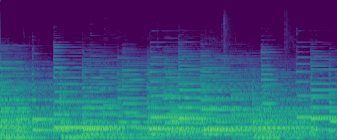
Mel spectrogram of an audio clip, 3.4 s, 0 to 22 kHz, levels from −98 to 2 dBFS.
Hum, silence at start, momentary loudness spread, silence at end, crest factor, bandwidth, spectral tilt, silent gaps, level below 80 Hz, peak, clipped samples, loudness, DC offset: none; 0 s; 3 LU; 0 s; 14 dB; 6.2 kHz; -9.5 dB/octave; none; -40 dBFS; -12 dBFS; under 0.1%; -26 LUFS; under 0.1%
